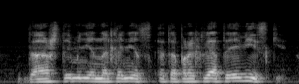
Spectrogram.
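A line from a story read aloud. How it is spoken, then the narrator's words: Grumbling. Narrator (Russian): заворчал Бит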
